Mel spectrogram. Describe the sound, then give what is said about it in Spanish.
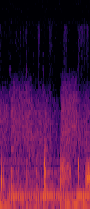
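A low, muffled heartbeat thumps steadily over a deep droning hum, its soft pulses repeating about every third of a second with no voices present. “Pero el latido crecía cada vez más fuerte, más fuerte. Me pareció que aquel corazón iba a estallar y una nueva ansiedad se apoderó de mí.”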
